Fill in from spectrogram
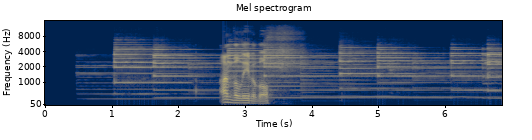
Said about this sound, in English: I was going to say, it sounds just like the song, but there's no... I love that song so much that it's my ringtone. But there's no strings.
